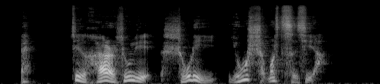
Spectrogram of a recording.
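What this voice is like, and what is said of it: Quiet, hushed question. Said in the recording (Chinese): “小声问”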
